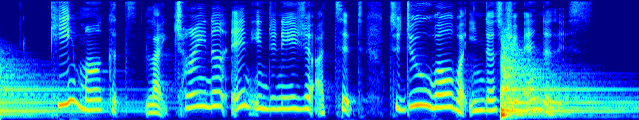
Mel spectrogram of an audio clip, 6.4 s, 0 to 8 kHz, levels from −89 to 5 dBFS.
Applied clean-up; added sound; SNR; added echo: none; Drum; 2 dB; none.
